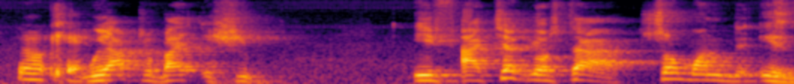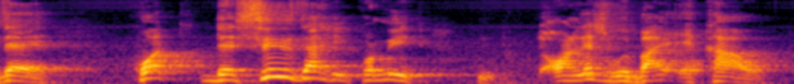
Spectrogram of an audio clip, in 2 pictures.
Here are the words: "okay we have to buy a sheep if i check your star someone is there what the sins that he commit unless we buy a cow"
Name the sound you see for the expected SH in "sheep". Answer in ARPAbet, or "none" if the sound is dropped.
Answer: SH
